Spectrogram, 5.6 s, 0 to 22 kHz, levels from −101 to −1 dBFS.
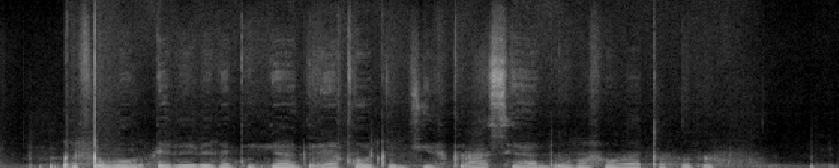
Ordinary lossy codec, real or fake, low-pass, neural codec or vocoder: none; fake; none; codec, 44.1 kHz, 3.4 kbps, Pupu-Codec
